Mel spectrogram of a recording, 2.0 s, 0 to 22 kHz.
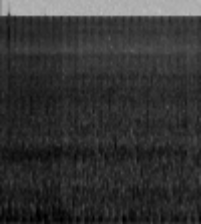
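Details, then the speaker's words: Yamaha Aerox 155 version 1 scooter just after engine overhaul, timing chain slightly worn and not replaced: fast, steady low putter that won't settle to a slow tick-over; idle set too high, needs diagnostic tool to lower. "Yun oh broandar na oh umaandar na po yan mataas lang ang menor nito."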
